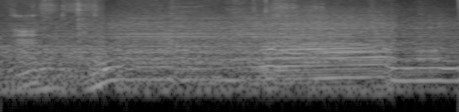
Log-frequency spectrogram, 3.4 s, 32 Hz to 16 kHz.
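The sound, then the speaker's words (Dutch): Engine roar from a 640-horsepower car with a 5.2-litre V10, a dense, rasping drone whose pitch climbs as the car accelerates and then climbs again near the end. “5,2 liter grote V10.”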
